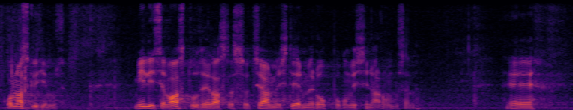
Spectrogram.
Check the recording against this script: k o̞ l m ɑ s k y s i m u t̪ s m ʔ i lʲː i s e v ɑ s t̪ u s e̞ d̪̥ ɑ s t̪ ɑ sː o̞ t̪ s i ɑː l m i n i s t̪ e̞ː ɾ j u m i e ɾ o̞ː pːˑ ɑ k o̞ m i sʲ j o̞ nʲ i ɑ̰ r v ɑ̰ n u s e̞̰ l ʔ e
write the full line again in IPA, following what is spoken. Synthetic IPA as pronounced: k o̞ l m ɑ s k y s i m u s m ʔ i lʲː i s e v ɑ s t̪ u s e̞ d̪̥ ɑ s t̪ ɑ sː o̞ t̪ s i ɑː l m i n i s t̪ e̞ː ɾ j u m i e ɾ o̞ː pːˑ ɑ k o̞ m i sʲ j o̞ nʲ i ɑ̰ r v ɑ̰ m u s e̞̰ l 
